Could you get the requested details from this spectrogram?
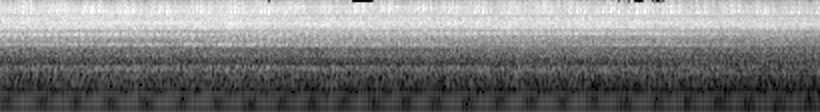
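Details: Kia Cerato engine knock at idle: steady idle with a faint, fast tapping about three per second riding over the engine; cause unknown.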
